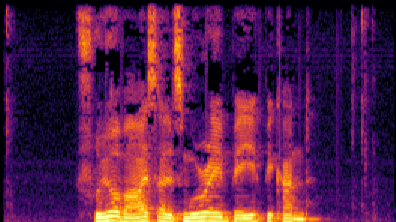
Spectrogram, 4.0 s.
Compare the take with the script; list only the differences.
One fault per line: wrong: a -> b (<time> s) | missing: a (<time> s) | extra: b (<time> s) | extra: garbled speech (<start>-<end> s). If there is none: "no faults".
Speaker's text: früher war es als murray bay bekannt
no faults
